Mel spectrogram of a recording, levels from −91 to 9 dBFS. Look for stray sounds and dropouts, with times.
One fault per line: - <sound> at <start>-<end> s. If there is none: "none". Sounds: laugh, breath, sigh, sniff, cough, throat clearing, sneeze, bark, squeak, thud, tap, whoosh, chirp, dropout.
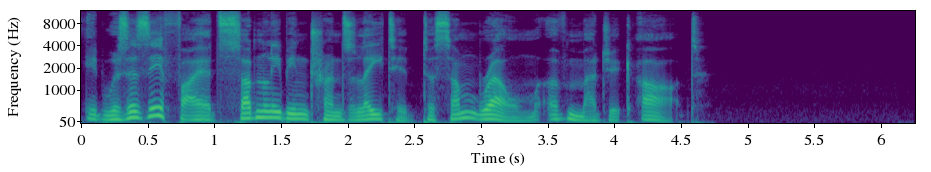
none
